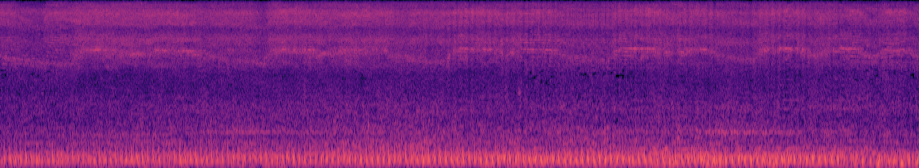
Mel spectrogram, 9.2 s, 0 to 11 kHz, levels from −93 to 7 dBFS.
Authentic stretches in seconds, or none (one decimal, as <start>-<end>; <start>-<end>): 0.0-0.6; 5.2-6.3; 8.5-9.2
